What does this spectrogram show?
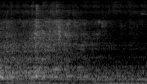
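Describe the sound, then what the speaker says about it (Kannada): Water pours into a pot of okra sambar with sprouted pulses, a close, loud, steady rushing gush lasting the whole moment with no talking. "ಬೆಂಡೆಕಾಯಿ ಹಾಕಾದ್ಮೇಲೆ ಕಾಳು ಹಾಕಾದ್ಮೇಲೆ ನೀರು ಹಾಕಬೇಕಾಗುತ್ತೆ."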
